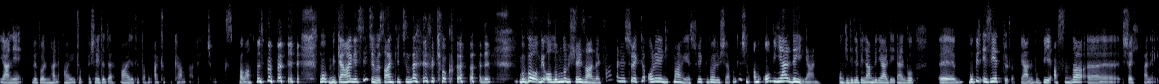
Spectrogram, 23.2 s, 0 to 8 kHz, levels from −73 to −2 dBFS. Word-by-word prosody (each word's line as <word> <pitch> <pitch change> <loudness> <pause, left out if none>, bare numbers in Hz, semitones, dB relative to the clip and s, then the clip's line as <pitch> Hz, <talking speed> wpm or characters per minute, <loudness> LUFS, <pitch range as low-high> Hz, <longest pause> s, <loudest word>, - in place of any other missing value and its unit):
Yani 165 -8 -4 0.2
ve 175 -2 -7
böyle, 165 -1 -5
hani, 170 0 -8
"Ay, 175 -1 -8
çok 185 -1 -13 0.2
şeyde 175 -3 -5
de, 165 - -8
ailede 170 -2 -7
de - - -17
var, 240 - -18
ay - - -9
çok 210 -1 -19
mükemmeliyetçi 200 -1 -18
bir 240 - -28
kız." - - -21
falan, 180 - -4
böyle. 265 -3 +4 1.1
Bu 275 0 +4
"mükemmel" 230 +6 +4
geçtiği 255 - 0
için 235 - +1
böyle 200 -1 0
sanki 225 +3 +3
içinde 240 +5 +1 0.4
çok, 290 0 -1 0.5
hani, 255 +1 -2 0.6
bu 245 -1 +4
bo 275 -7 +6
bir 260 - +5
olumlu 240 +3 +6
bir - - +6
şey 245 0 +4
zannetsen. 190 - -1
Hani, 305 -4 -3
bir - - 0
sürekli 280 +2 -2
oraya 275 +3 +2
gitmen 230 0 +1
gerekli 165 0 -8
sürekli 235 0 -4
böyle 225 -2 0
bir - - -3
şey 215 +4 -10
yapmadığı 250 0 -11
için. 240 -1 -3
Ama 245 +2 +3
o 270 +5 +2
bir 285 - +5
yer 295 -2 +5
değil 260 -5 +6
yani. 225 - -9 0.4
O 195 -1 -2
gidilebilen 200 +3 -1
bir 210 - -2
yer 190 -4 -2
değil. - - -9
Yani, 170 -1 -6
bu, 190 0 -3 0.5
eee, 175 -1 +2 0.2
bu 235 +6 +2
bir 330 - +1
eziyet 275 +2 +3
türü. - - -8 0.2
Yani, 160 +2 -6
bu 180 -1 -12
bir 205 -2 0
aslında, 200 +5 -2
eee, 90 - -8
şey, - - -6 0.2
hani, - - -10
225 Hz, 185 wpm, -22 LUFS, 185-255 Hz, 1.1 s, bo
